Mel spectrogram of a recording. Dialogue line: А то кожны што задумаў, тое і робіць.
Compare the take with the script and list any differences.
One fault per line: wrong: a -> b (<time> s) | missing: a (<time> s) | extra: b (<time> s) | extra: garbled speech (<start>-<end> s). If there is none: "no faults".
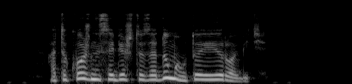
extra: сабе (1.1 s)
